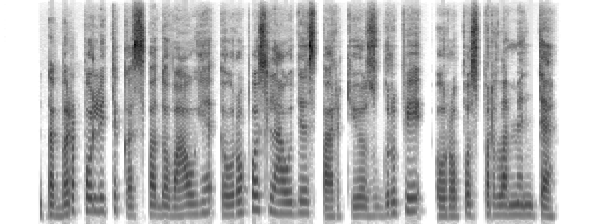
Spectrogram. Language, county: Lithuanian, Šiauliai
